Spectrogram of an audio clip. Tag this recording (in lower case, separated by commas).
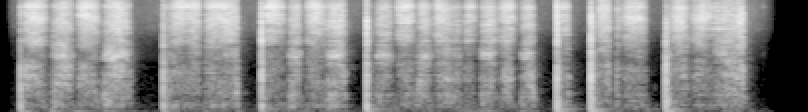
domestic sounds, writing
